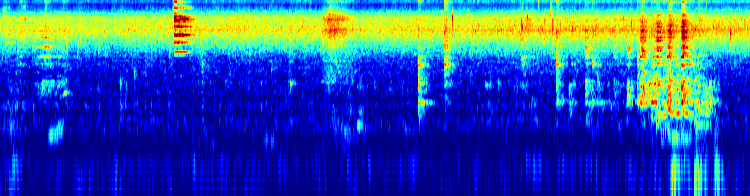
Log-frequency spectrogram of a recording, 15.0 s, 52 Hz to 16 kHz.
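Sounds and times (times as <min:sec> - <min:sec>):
deep-frying sizzle in oil: 0:00.0 - 0:15.0
stirring: 0:10.4 - 0:14.2.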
